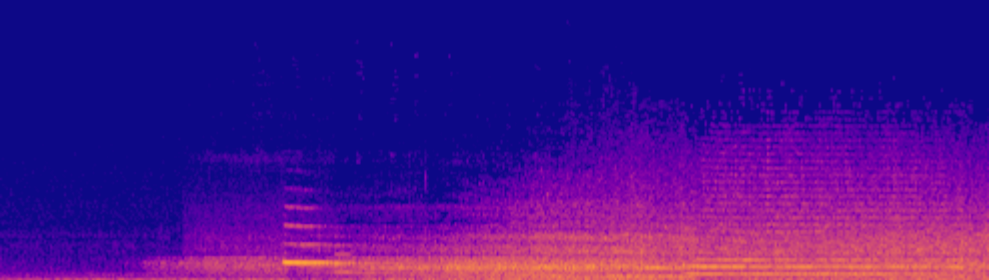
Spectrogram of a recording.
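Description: Electric express train passing at speed, its rumble swelling as it comes in. The locomotive's horn gives a short loud blast about three seconds in, then sounds again, held for nearly three seconds over the roar of the coaches.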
